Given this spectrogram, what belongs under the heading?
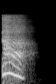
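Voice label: vox Landing, Korean; Mirianne; kingsraid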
